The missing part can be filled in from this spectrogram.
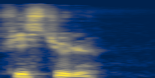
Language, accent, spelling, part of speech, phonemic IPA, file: French, France, fistule, noun, /fis.tyl/, LL-Q150 (fra)-fistule.wav
- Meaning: fistula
